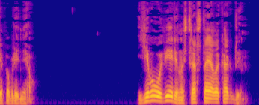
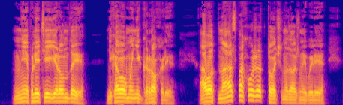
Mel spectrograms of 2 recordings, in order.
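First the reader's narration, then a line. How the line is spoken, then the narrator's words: Angry bark. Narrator (Russian): рявкнул я на сеньора Сальваторе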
